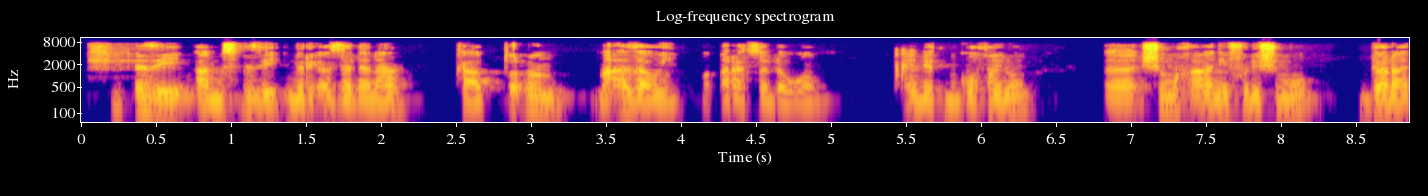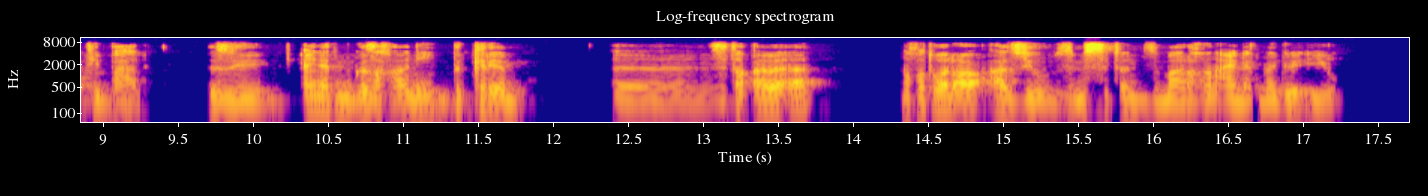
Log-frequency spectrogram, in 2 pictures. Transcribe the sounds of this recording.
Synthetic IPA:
ʔɨziʔaβmɨslɨzinɨɾiʔo̞zɐlːɐna | kʰaβt̪ʼɨʕumːa̰ʔzawimɐqʼɐɾɐt̪z̥ɐlːɐwo̞m | ʕa̰jnɐt̪mɨɡbɨxo̞jnu | ʃɨmuxɐʔanifuliʃɨmu | d̪o̞nat̪jɪbːahal | ʔɨziʕajnɐt̪mɨɡɨzɨkaʔanibɨkʰːɨɾjem | zɨt̪ʰɐqʼɐβɐʔɐ | nɨxɨt̪ʰwɐlʕoʔazijuzɨmɨsɨt̪ʼɨnzɨmaɾɐxɨnʕa̰jnɐt̪mɐɡbiʔɨjːu

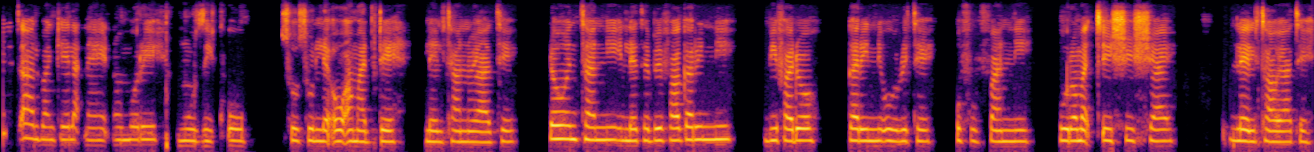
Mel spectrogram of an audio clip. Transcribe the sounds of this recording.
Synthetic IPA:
ɪlɪt͡sʼaːlbɐŋkeːlɐnːɐjɛnɔmɔɾɪmuːzikʼu | susʊlːɛʔɔɐmɐd̪ːɛ | leːlt̪ɐnːɔjaːt̪ʰɛ | lɛwɔnt̪ɐnːɪlɛt̪ɛbɪfaɡɐɾɪnːɪ | bɪfɐd̪ɔ | ɡ̥ɐɾɪnːɪuːɾɪt̪ɛ | ʊfʊfːɐnːɪ | huːɾɔmɐt͡ʃʼːiʃɪʃɐj | leːlt̪awjaːt̪ʰɛ

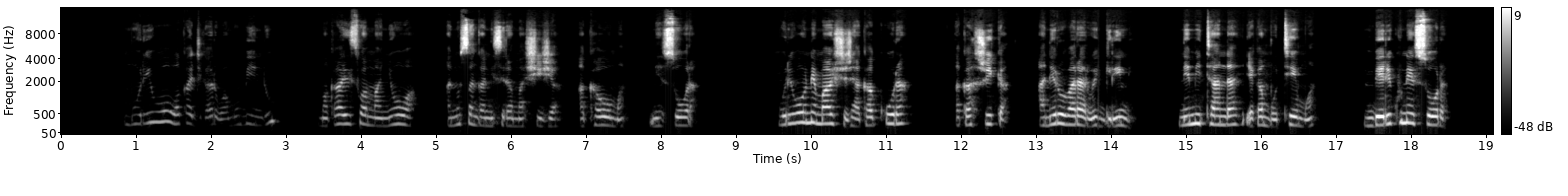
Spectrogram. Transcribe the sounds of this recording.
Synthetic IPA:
muriwo̞wakad͡ʒɡarwamuɓindu | mwakaiswamaɲo̞waː | no̞saŋɡanisiɾamaʃiʒaː | kʰaoma | ne̞so̞ːɾa | muɾiwo̞une̞maʃiʒaːkakʰuɾaː | kaʂika | ane̞ɾuʋaɾarwe̞ɡʱirini | ne̞mitandaja̰kambo̞tʰe̞mwa | mbe̞ɾikune̞so̞ːɾa

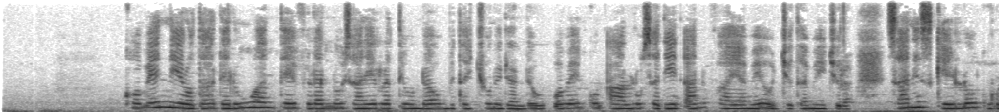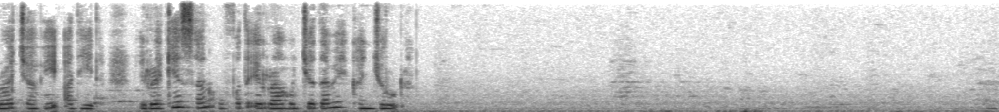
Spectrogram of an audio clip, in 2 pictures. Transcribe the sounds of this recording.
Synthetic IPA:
kʰɔɓe̞ːnːɪɾɔt̪aːd̪ɐluːwaːnt̪ɐʔeːfɪlɐnːo̞ːɪsaːniːɪrːɐt̪ːɪhʊnd̪ɐaːhʊmbɪt̪ɐt͡ʃːuːnɪd̪ɐnd̪ɐʔʊkʼɔɓe̞ːŋkʊnaːlːuːsɐd̪iːᶑaːnfaːjɐme̞ːhɔd͡ʒːɛt̪ɐme̞ːd͡ʒɪɾɐʔɪsaːnɪske̞ːlːo̞ːɡʊrːaːt͡ʃːaːfɪʔɐd̪iːᶑɐ̥ʔɪrːɐke̞ːsːɐnʊfːɐt̪ɐ̰ʔɪrːaːɦɔd͡ʒːɛt̪ɐmɛkɐnd͡ʒɪɾʊᶑɐ̥

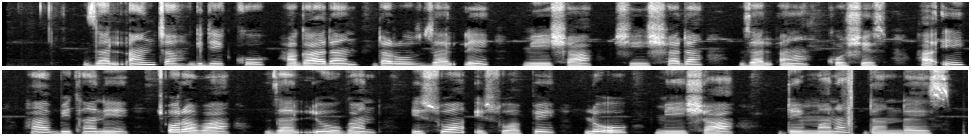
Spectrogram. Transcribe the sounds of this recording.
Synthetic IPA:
zɐlʔɐnt͡ʃːɐɡɪd̪ikʰːɔhɐɡaːd̪ɐnd̪ɐɾɔzɐlʔɛ | miːʃːaː | ʃiːʃːɐd̪ɐ | zɐlʔɐ̰nɐkʰɔʃːes | hɐʔɪ | hɐbɪt̪ʰɐne | t͡ʃʼɔɾɐβaː | zɐlʔɪ̰joːɡɐn | ɪsːʊwaɪsːʊwaːpːɛ | lɔʔɔ | miːʃːaː | d̪ɛmːɐnɐd̪ɐnd̪ɐjeːs

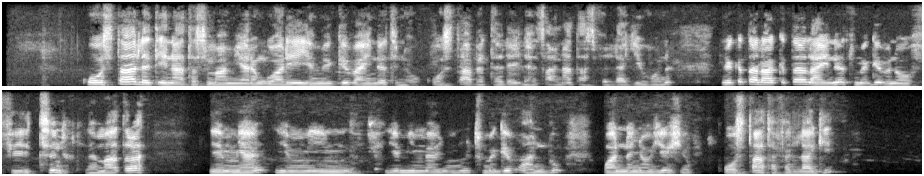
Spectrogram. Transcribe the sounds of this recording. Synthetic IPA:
kʼost̪ʼalət̪ʼe̞nat̪ʰəsmamijad̪əŋɡʷad̪e̞jɛmɨɡɨβajnət̪nəwkʼost̪ʼabət̪ʰələjləhɨsʼanat̪asfəlːaɡijɛɦo̞nə | jɛkʼɨt̪ʼəlakʼɨt̪ʼəlajnət̪mɨɡɨβnəwfit̪ʰɨnləmat̪ʼɾat̪ | jɛmːiməɲːut̪mɨɡɨβand̪u | wanːəɲːawjɪhjɛ | kʼost̪ʼat̪ʰəfəlːaɡi

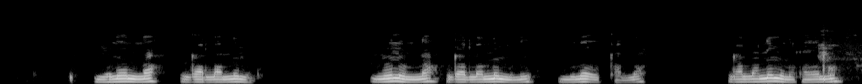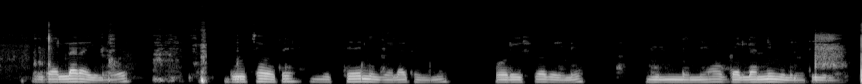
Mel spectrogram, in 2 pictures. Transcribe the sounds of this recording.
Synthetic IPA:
mɪnɛnːɐ | ɡɐlːɐnːɪmɪnɛ̥ | nʊnʊnːɐɡɐlːɐnːɪmɪnɪ | mɪnɛɪkːɐnːɐ | ɡɐlːɐnːɪmɪnɪkɐjɛnːɪ | ɡɐlːɐɾɐjɪnɐwɔj | d̪uːt͡ʃːɐwɛt̪ɛmɪt̪ːeːnːɪd͡ʒɐlɐt̪ɛjɪnɛ | poliʃwɐt̪ɛjɪnɛ | mɪnnːɛnːɪjaɡɐlːɐnːɪmɪnɛt̪ɪjɪnɐ

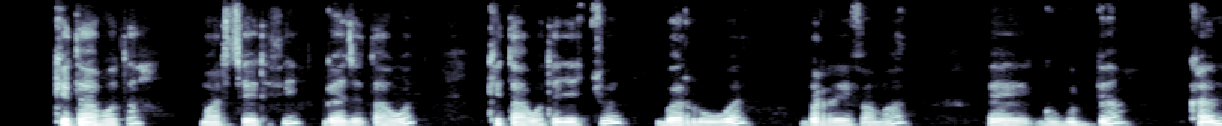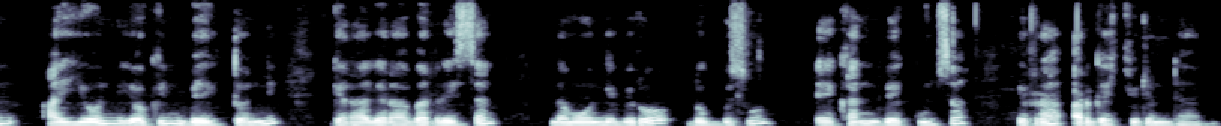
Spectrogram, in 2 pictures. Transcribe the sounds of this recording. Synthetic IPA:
kɪt̪aːbɔt̪ɐ | maɾseːd̪ɪfɪɡaːzɛt̪ʼaːwːɐn | kɪt̪aːbɔt̪ɐd͡ʒɛt͡ʃːuːn | bɐrːuːwːɐn | bɐrːe̞ːfːɐmaː | ɡɡʊd̪ːaː | kɐnɐ̰jːo̞ːnːjo̞ːkiːnbe̞ːk̚t̪ɔnːɪ | ɡɐɾaːɡɐɾaːbɐrːe̞ːsːɐnː | ɐmo̞ːnːɪbɪɾo̞ːd̪ʊbːɪsuːn | kɐnbe̞ːkːʊmsɐ | ɪrːaːʔɐ̰ɾɡɐt͡ʃːuːd̪ɐnd̪ɐʔɐn

